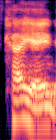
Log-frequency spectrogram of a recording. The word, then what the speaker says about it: Cailler: And ironically, which is kind of a funny thing for a writer, is Cailler with a different spelling, but exact same pronunciation means notebook.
